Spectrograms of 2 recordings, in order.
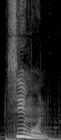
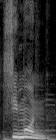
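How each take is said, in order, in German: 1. Der Name wird deutsch ausgesprochen. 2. Der Name wird spanisch ausgesprochen.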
